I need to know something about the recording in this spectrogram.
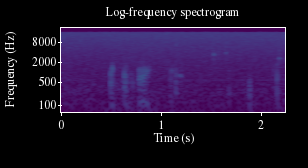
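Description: Quiet room tone with a few faint, short clicks: a cluster about half a second in and a couple more near the end.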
